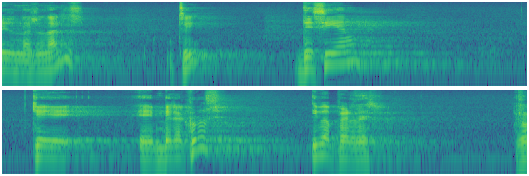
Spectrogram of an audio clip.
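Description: An elderly man speaks emphatically into a microphone in a large echoing room.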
